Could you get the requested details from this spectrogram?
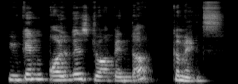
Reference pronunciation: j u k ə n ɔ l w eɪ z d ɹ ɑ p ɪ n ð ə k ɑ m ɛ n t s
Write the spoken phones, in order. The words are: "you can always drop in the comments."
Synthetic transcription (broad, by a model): j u k ə n ɔ l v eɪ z d ɹ ɑ p ɪ n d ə k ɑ m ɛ n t s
